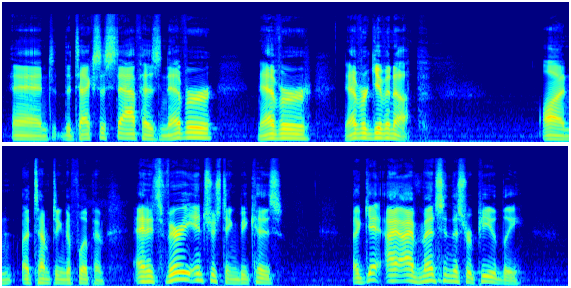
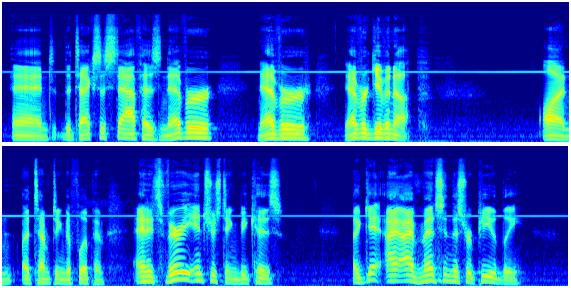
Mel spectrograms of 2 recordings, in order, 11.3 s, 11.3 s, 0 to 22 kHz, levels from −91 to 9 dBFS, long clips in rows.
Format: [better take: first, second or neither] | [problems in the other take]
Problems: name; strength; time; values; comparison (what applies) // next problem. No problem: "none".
first | high-pitched whine; faint; throughout; 3 kHz, 25 dB below the speech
